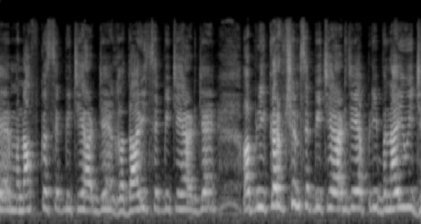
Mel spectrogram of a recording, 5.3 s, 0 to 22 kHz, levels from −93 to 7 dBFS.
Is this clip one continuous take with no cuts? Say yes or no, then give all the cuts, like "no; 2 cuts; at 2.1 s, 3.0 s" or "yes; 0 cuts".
yes; 0 cuts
